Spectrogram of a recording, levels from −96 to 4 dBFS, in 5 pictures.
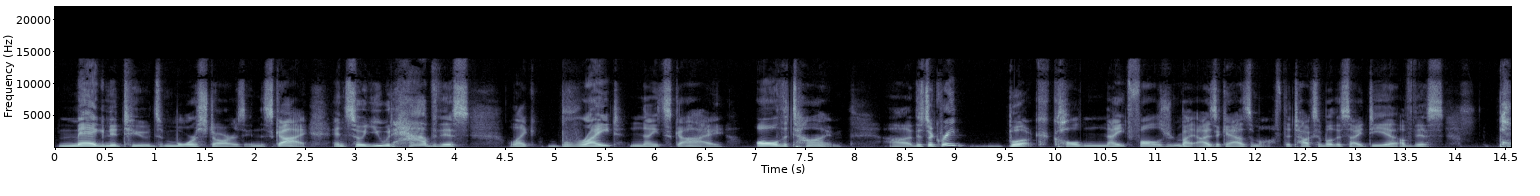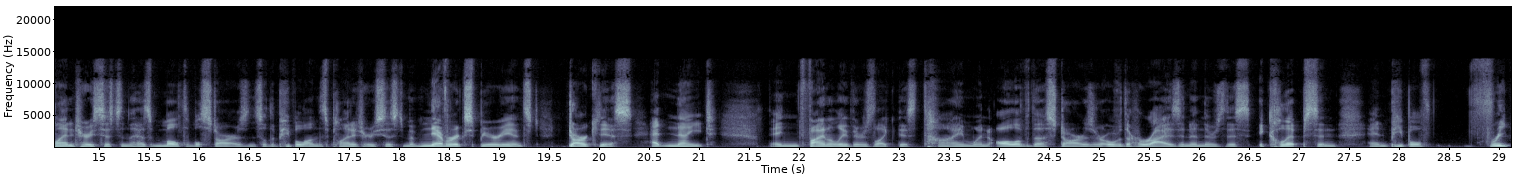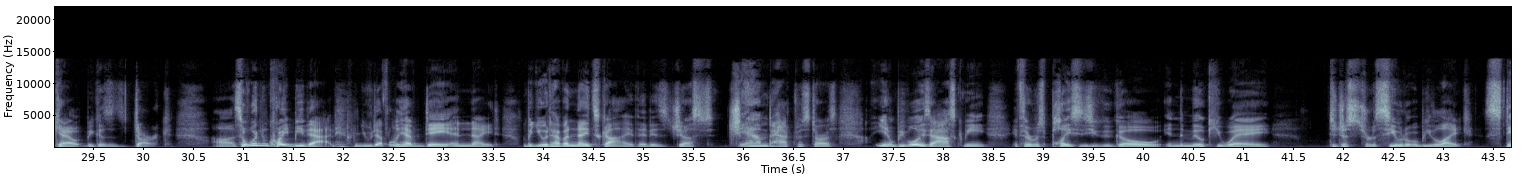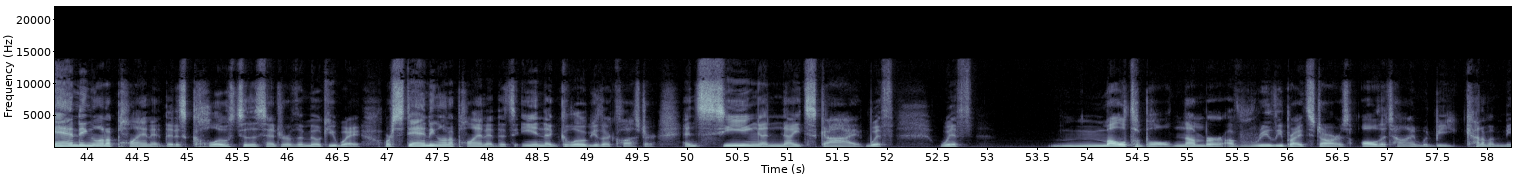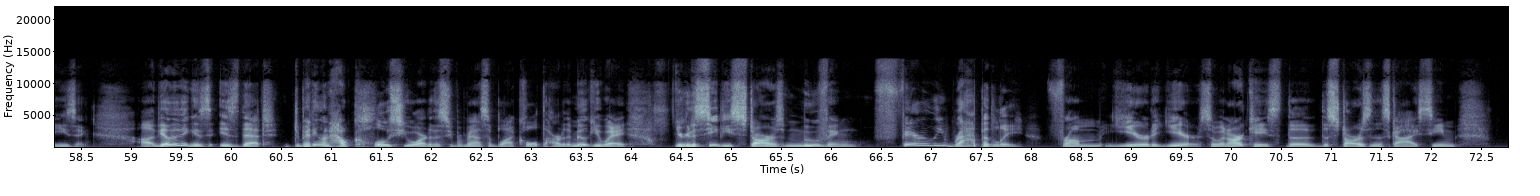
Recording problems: none

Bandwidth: 14 kHz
